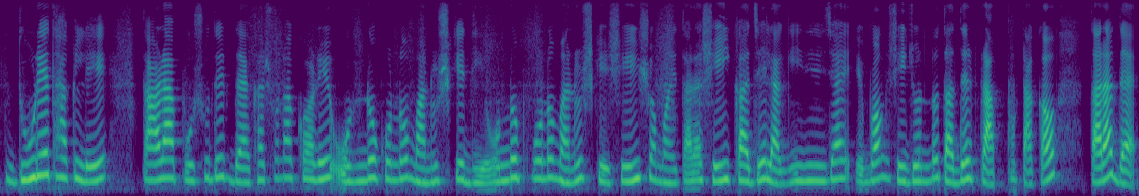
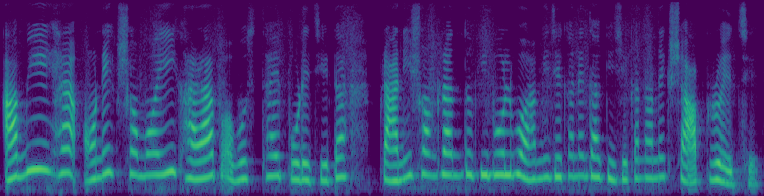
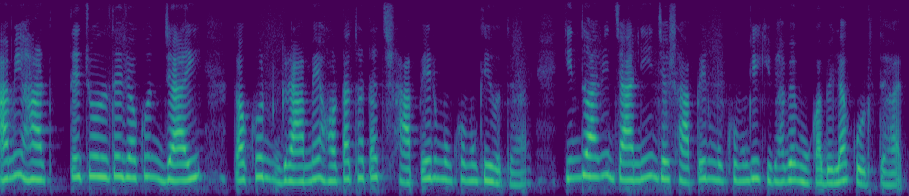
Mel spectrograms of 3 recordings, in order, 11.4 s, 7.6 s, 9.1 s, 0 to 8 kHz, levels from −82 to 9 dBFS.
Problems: none marked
